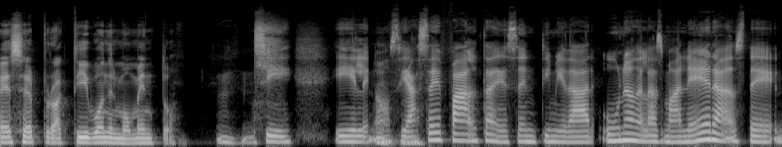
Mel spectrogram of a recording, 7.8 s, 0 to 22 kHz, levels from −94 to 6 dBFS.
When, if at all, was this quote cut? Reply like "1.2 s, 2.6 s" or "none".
2.5 s, 3.6 s, 5.9 s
